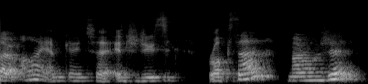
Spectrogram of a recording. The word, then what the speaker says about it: Roxane Maranger: So I am going to introduce Roxane Maranger. How was that? Not bad. Well pronunciation.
